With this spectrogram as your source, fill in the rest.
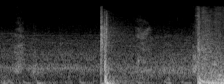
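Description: A punch lands with a sharp thud.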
